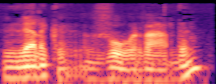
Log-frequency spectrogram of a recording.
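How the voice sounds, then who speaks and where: A man voicing a calm older police detective in an audiobook, probing in a hesitant, deliberate, quietly sceptical way. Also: extremely low pitch, creaky, slightly rough, dry recording, voice pushed down, heavily acted. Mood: puzzled.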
